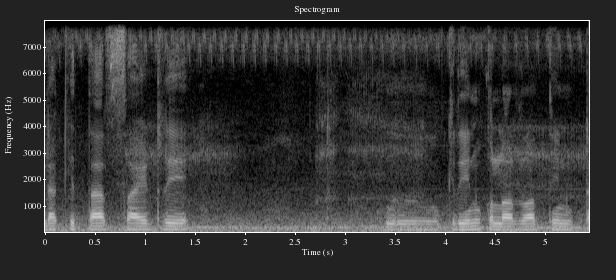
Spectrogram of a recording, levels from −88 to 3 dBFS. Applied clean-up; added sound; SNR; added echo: none; Breathing; 19 dB; none.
